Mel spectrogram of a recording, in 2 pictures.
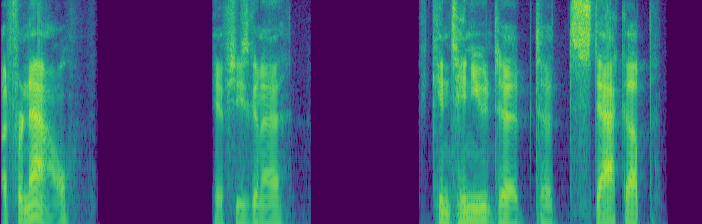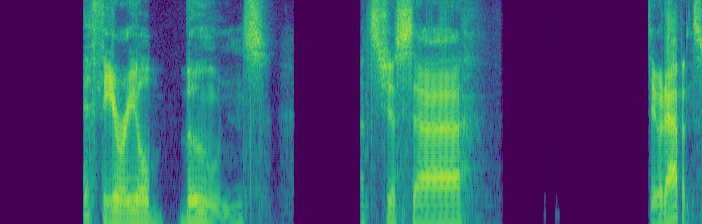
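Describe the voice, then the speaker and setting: Using a put-on character voice, a man sounds raspy at a medium pitch with fairly even intonation. He goes at a very slow pace with long, frequent pauses. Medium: actual play. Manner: dry, blunt, pragmatic.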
